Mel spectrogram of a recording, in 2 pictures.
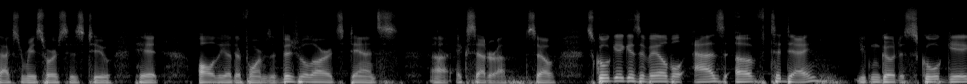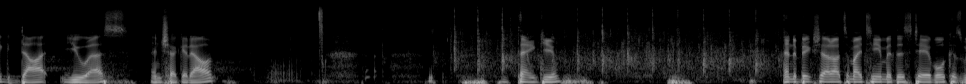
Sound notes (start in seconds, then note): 16.1 audience applauds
